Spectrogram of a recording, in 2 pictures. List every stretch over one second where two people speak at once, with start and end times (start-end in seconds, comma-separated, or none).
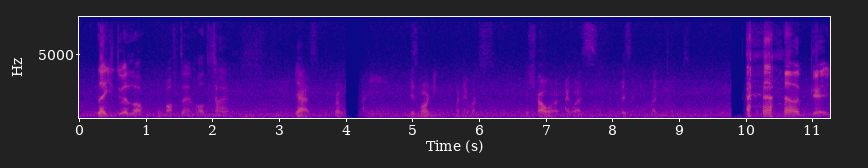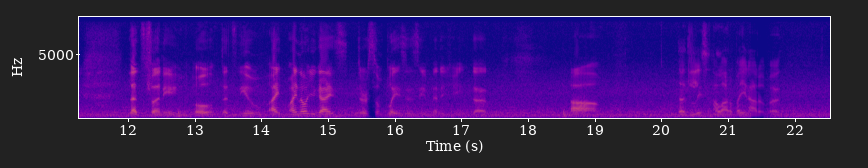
none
